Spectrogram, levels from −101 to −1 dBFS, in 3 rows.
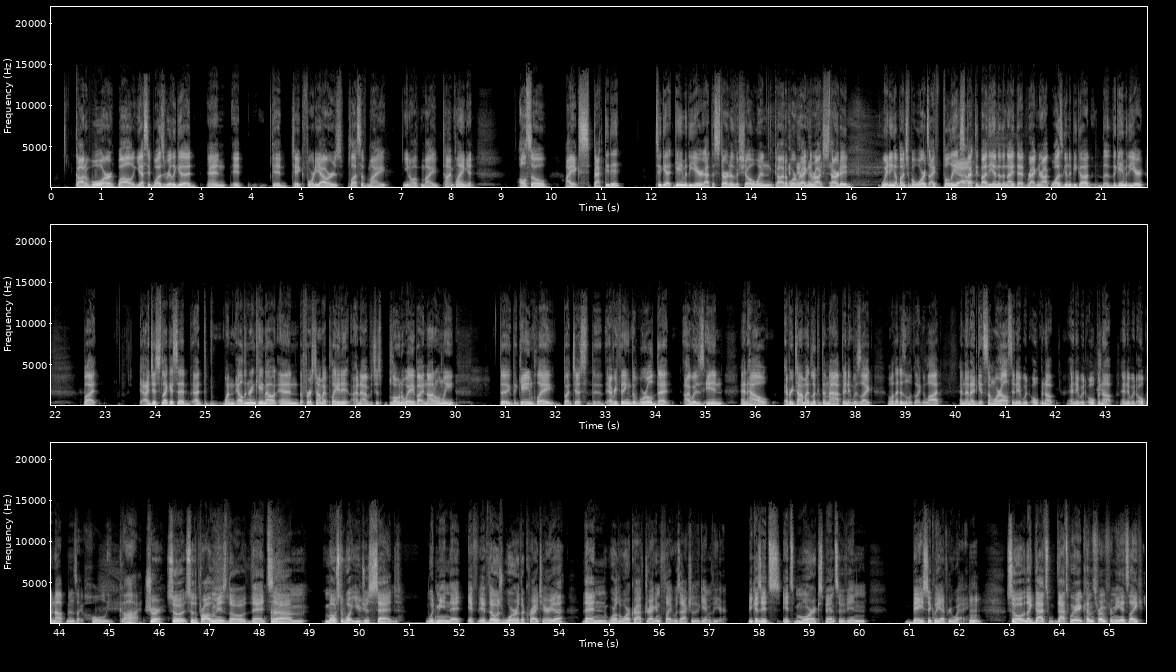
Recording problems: none

